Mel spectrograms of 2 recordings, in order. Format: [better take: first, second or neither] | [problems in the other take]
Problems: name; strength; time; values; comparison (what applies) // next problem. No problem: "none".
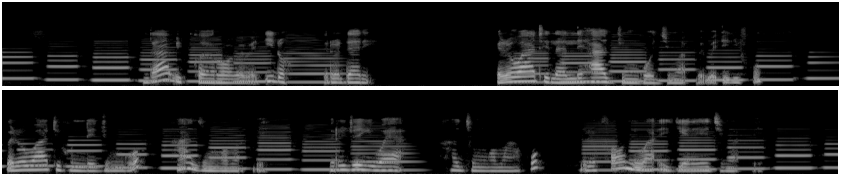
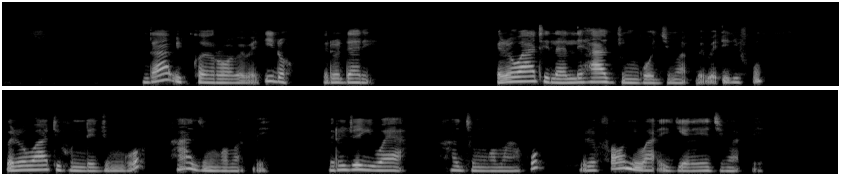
second | background sound (Wind instrument, woodwind instrument); 5 dB below the speech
